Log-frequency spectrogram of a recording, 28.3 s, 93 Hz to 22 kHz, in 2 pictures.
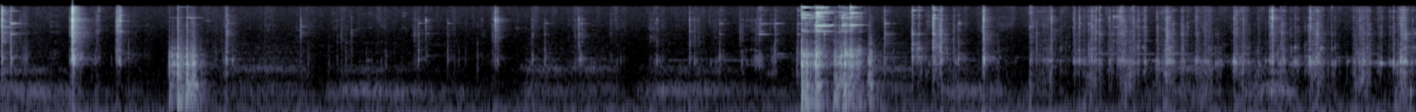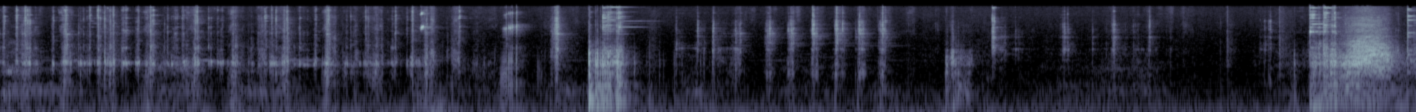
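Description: Brass puzzle padlock being locked back up by hand: small metallic clicks and clinks of brass keys and lock parts, with a few louder clatters. From about 10 to 18 s a key turns the threaded bolt in the lock's base, making a long run of fine rapid ticking and scraping.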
